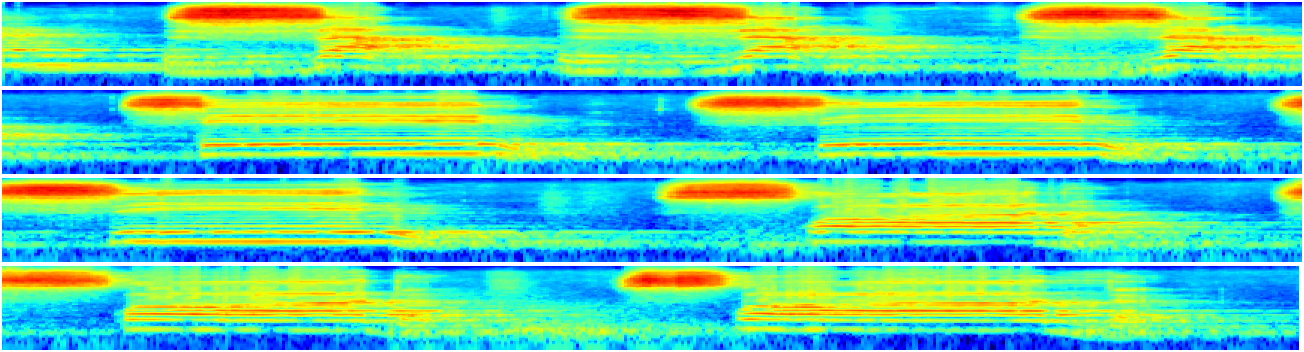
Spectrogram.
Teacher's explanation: ز، سین، صاد، زبان کی نوک اور سامنے کے اوپر نیچے والے 4 دانتوں کے کنارے سے ادا ہوتے ہیں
